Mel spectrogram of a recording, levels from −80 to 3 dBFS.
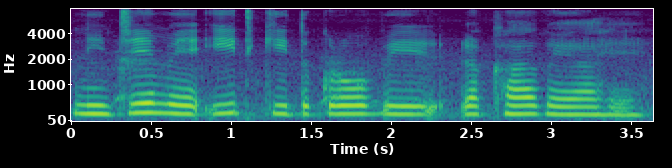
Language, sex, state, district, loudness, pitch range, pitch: Hindi, female, Arunachal Pradesh, Longding, -13 LUFS, 210-225 Hz, 220 Hz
